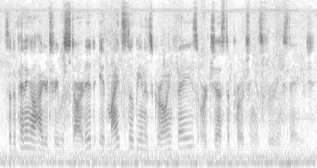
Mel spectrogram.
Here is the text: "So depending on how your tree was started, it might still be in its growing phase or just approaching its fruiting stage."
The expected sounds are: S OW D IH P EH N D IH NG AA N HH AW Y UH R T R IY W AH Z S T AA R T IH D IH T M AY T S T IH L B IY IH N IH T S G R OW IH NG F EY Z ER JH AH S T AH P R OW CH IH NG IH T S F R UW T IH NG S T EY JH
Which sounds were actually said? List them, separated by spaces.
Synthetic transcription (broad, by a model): S OW D IH P EH N D IH NG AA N HH AW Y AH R T R IY W AH Z S T AA R T IH D IH T M AY T S T IH L B IY IH N IH T S G R OW IH NG F EY Z ER JH AH S T AH P R OW CH IH NG IH T S F R UW T IH NG S T EY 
